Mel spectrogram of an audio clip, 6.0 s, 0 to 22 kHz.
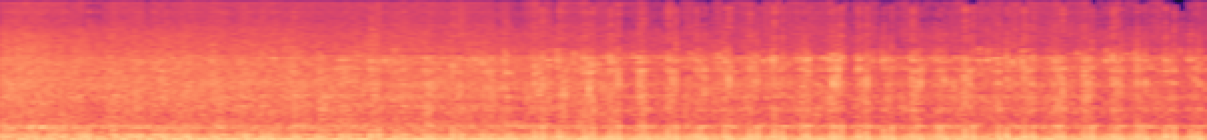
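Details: Nissan S14 SR20DET, freshly rebuilt with OEM parts, recorded fully cold. It starts fine and revs up fine, but the idle is shaky and it shakes at any steady rpm, with black smoke from running very rich. Misfire, cause unknown.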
